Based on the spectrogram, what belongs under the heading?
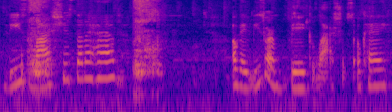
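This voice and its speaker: A woman's voice: medium pitch, takes it slowly, a little mellow. A young woman giving a casual makeup tutorial, rambling in a loose, slangy, drunk way. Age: young adult. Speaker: makeup vlogger. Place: living room at home, indoors. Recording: noisy home room recording.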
